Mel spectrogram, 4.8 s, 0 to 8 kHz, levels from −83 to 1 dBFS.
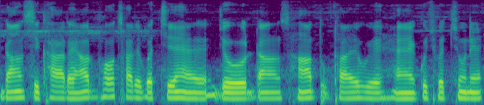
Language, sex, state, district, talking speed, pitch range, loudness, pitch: Hindi, male, Jharkhand, Jamtara, 235 wpm, 125-140 Hz, -16 LUFS, 130 Hz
